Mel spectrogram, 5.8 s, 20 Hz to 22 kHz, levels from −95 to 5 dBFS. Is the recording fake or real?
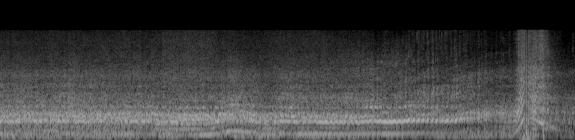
real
